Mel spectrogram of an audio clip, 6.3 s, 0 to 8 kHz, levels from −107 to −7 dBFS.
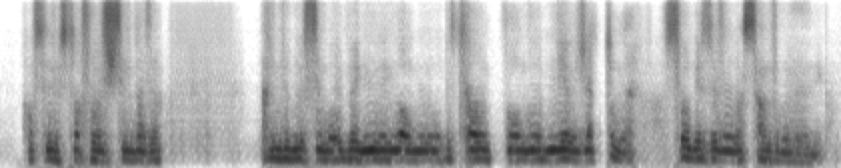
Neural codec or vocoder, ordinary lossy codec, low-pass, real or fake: codec, 16 kHz, 0.5 kbps, FreqCodec, smaller model; none; none; fake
